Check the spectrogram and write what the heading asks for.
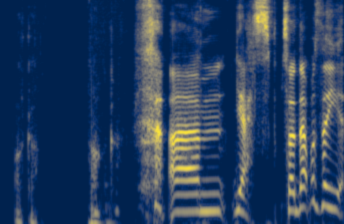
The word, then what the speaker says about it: Farke: Farke. Farke.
